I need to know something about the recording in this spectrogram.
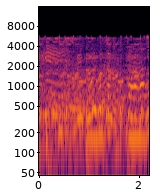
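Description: Traditional folk music with a winding melody line, over crowd chatter.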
